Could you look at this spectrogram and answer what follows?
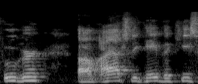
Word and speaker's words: Uyghur: Well, it is pronounced Uyghur. It does begin with a U, but it's pronounced Uyghur.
